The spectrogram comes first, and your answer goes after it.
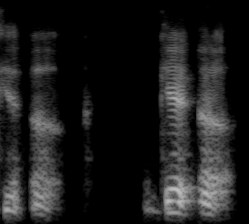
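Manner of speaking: low hushed pleading; whispering. Retold or imitated. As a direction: hush it out to a friend on the floor. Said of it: "I kept whispering".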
